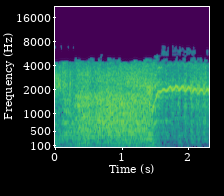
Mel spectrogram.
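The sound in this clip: A horse neighing, heard as a loud, rough whinny that gives way to a thin, sustained high tone.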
